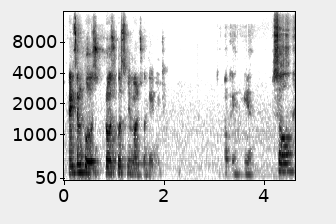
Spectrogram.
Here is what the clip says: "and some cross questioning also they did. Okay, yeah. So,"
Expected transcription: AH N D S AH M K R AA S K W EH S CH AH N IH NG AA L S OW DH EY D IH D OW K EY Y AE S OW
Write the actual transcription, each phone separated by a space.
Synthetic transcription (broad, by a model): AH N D S AH M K AA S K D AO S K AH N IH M AA L S OW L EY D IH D OW K EY Y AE S OW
